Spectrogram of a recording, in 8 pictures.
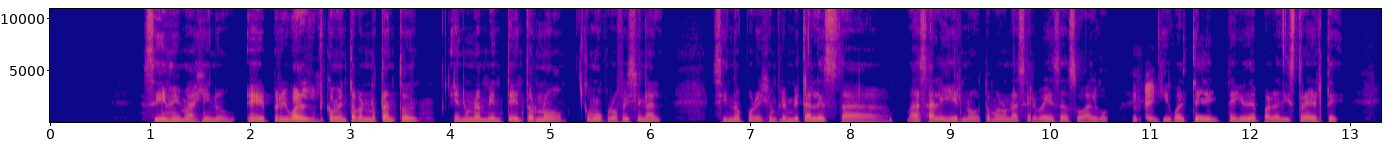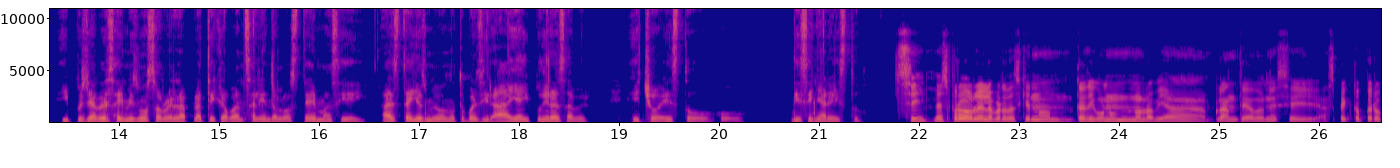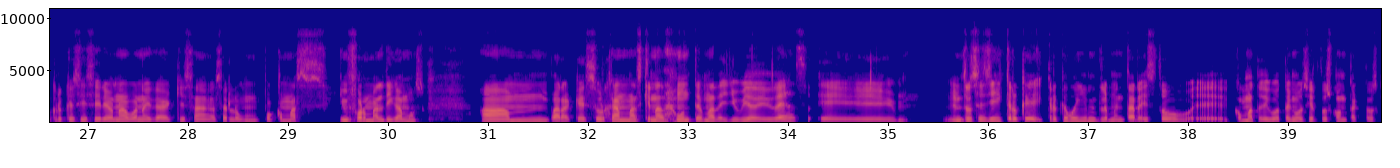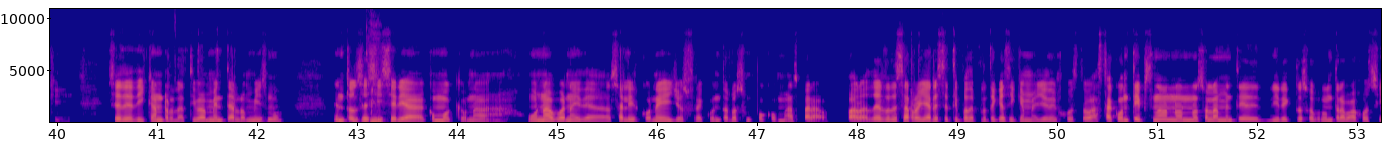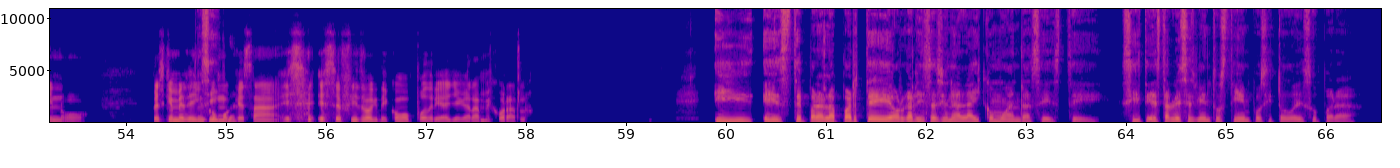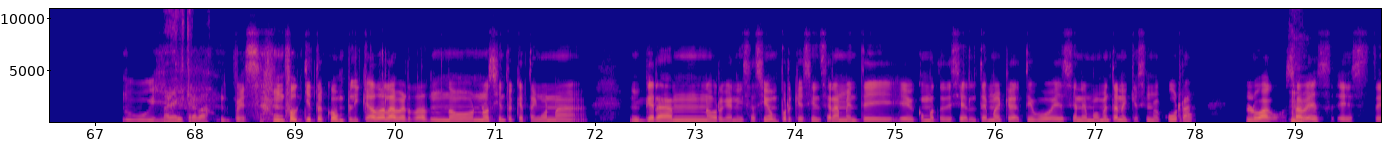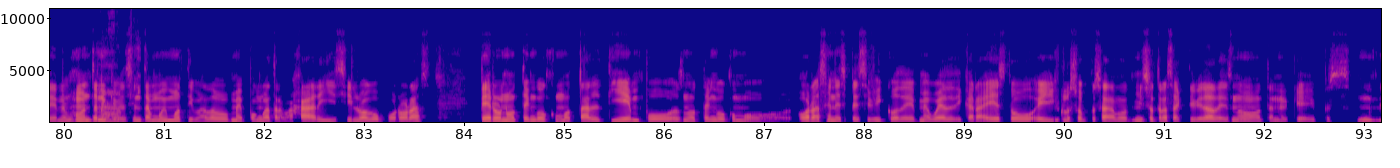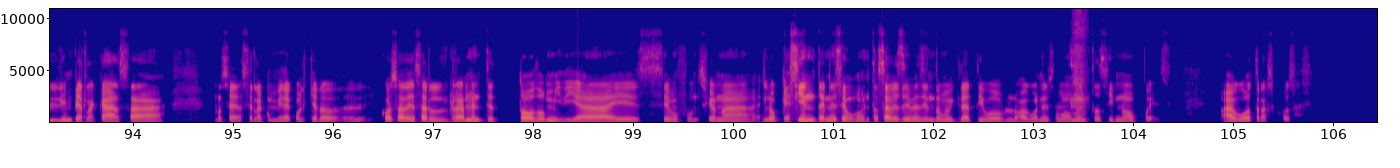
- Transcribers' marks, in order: other noise; other background noise; laughing while speaking: "un"; laughing while speaking: "ese ese"; chuckle; laughing while speaking: "en el momento"
- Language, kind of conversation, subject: Spanish, advice, ¿Cómo puedo manejar la soledad, el estrés y el riesgo de agotamiento como fundador?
